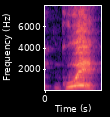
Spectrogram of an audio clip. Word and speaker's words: Guhle: Pronounced perfectly. Guhle.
